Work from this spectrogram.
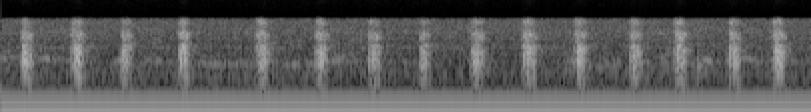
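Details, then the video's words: Hedgehog, a household pet, barking at a slipper at night; around fourteen brief puffing barks in quick succession, somewhat uneven in spacing, in an otherwise quiet room. "Hedgehog making noise (barking) at a slipper in the middle of the night"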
